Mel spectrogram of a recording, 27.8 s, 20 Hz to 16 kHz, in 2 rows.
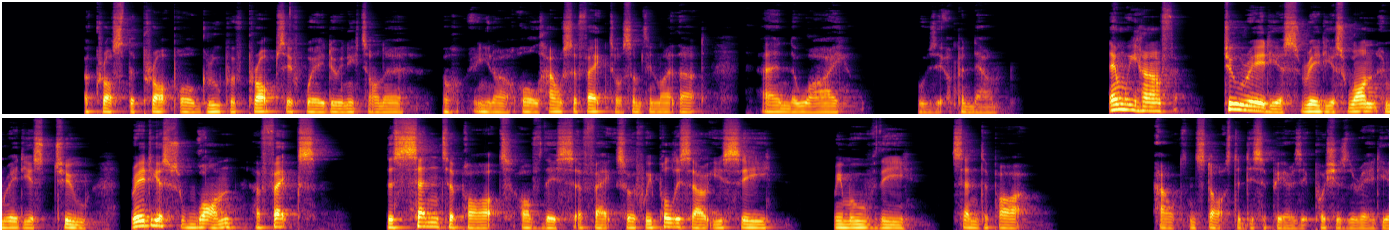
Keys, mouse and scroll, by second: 7.4-10.2 drag, 19.7-27.7 drag.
